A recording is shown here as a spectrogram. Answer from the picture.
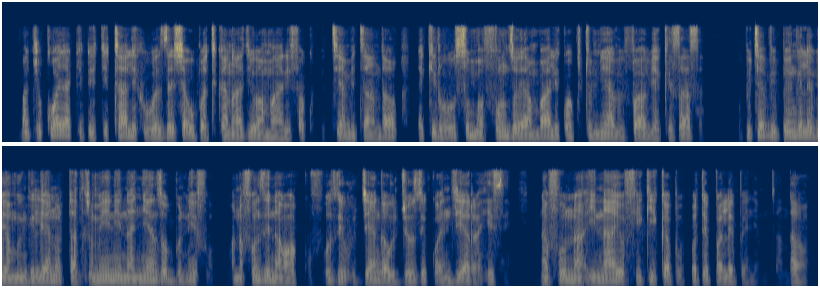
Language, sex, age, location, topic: Swahili, male, 25-35, Nairobi, education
